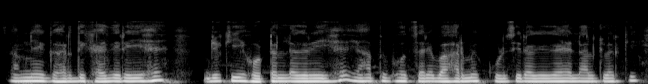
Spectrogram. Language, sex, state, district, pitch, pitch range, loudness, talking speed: Hindi, male, Jharkhand, Palamu, 145 Hz, 140-155 Hz, -13 LUFS, 230 wpm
